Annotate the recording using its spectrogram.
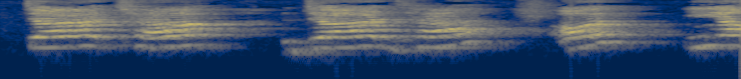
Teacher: ताल से उच्चारित होने वाले वर्ण में चा वर्ग आता है। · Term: तालब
